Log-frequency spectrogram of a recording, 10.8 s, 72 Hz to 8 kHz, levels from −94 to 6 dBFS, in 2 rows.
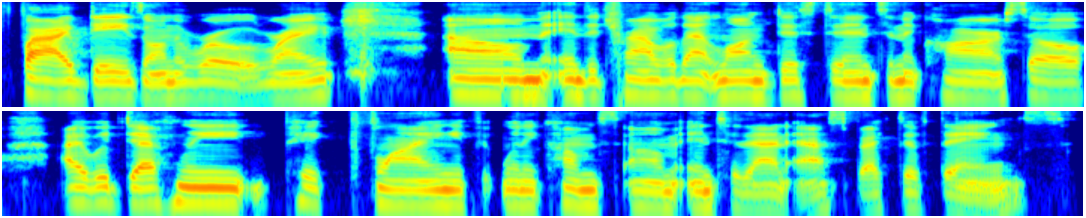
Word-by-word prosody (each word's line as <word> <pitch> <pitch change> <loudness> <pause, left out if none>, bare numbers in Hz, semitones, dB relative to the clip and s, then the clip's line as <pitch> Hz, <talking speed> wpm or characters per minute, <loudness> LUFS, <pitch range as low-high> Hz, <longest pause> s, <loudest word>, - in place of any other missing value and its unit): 5 115 -1 +7
days 115 -1 +6
on 110 -1 0
the 110 - -5
road, 115 -4 -1
right? 110 +3 +2 0.6
Um, 125 -1 +4
and 125 -1 0
to 125 - -4
travel 125 -2 0
that 120 -1 +2
long 120 0 +1
distance 120 +1 -3
in 115 - -1
a 115 - -3
car, 115 -3 -1
so 115 -3 0 0.3
I - - +3
would 135 0 -4
definitely 130 0 +2
pick 135 -4 -8
flying 120 -1 -1
if 120 - -5
when 120 -1 -4
it 115 - -7
comes, 120 -2 -3
um, 110 -2 -5
into 110 0 -4
that - - +1
aspect - - -3
of - - -7
things. 80 -1 -3
120 Hz, 175 wpm, -24 LUFS, 115-125 Hz, 0.6 s, 5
